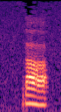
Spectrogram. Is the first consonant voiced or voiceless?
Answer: voiced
